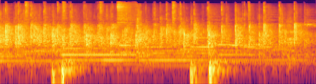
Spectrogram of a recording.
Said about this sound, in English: Harvest, clap your hands this morning.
